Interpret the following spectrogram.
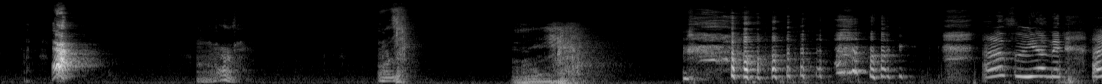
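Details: Pet dog named Hodu sneezing while trying to bark during a treat game indoors: a few sharp, explosive bursts spaced seconds apart, then a quick run of whiny, yelping barks with rising and falling pitch.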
